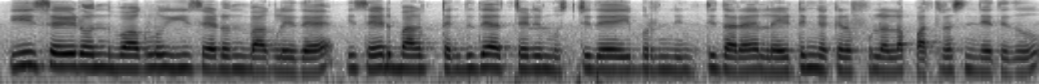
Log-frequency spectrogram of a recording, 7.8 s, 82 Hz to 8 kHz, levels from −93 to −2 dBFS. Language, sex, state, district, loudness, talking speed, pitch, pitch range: Kannada, female, Karnataka, Bijapur, -15 LUFS, 170 wpm, 190 Hz, 180-200 Hz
